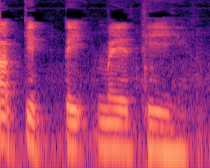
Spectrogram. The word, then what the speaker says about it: กิตติเมธี: Facebook ไลฟ ที่ กิตติเมธี K ตัว ใหญ่ I t I M E T อ่าน ว่า กิตติเมธี ราย การ นี้ ก็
